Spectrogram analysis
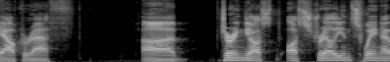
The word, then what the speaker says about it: Alcaraz: My question is, why do so many people mispronounce Alcaraz or Alcarath? He pronounces it Alcarath.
